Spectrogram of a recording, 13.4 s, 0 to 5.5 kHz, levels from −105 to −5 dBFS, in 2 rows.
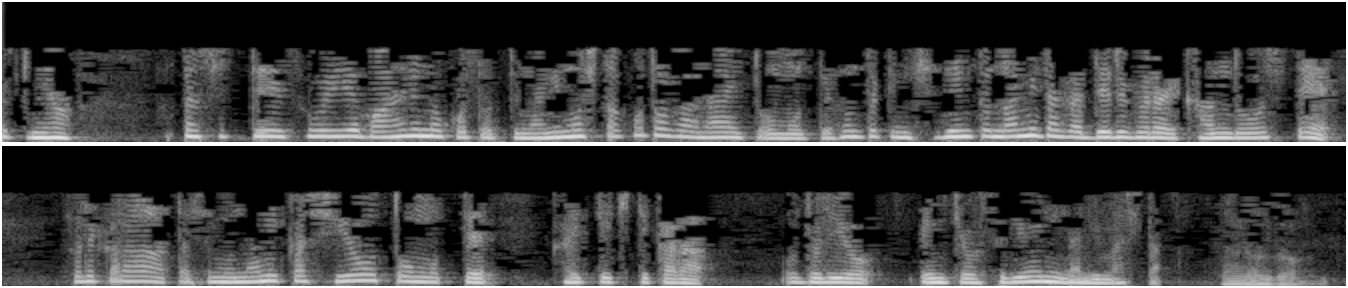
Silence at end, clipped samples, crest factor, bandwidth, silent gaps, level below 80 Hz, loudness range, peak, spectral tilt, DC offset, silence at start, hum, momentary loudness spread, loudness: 0.1 s; under 0.1%; 14 dB; 3.8 kHz; none; -58 dBFS; 3 LU; -14 dBFS; -12 dB/octave; under 0.1%; 0 s; none; 10 LU; -29 LUFS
